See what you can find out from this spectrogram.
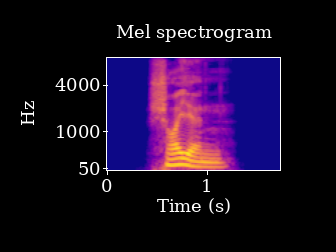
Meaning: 1. to shy, to balk at (to physically refuse going near a source of fear, especially of animals) 2. to avoid, to balk at (an act or situation, especially over a longer time period)
- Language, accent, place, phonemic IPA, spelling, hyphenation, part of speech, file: German, Germany, Berlin, /ˈʃɔɪ̯ən/, scheuen, scheu‧en, verb, De-scheuen.ogg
